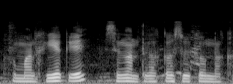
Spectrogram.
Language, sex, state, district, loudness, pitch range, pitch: Wancho, male, Arunachal Pradesh, Longding, -16 LUFS, 135-155 Hz, 140 Hz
